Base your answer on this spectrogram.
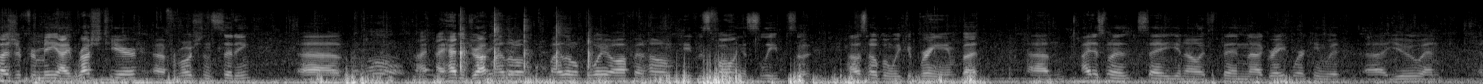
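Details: Adult man speaking; normal speech.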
